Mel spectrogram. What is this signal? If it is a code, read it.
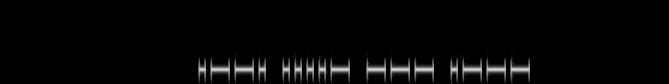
Morse code, heard as a keyed tone, about 20 wpm, 700 Hz. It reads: P4OJ
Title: DXCC-100 Call Signs - 4 Characters - 20wpm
